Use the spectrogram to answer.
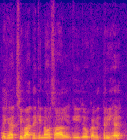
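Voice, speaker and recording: A man's voice: a little high, steady tone, moderate pace, lo-fi sound. A man hosting a casual interview podcast in a teasing, jovial manner, recorded with some faint background noise. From Awadh, north India. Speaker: podcast host.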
